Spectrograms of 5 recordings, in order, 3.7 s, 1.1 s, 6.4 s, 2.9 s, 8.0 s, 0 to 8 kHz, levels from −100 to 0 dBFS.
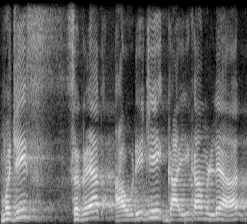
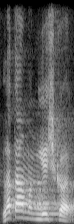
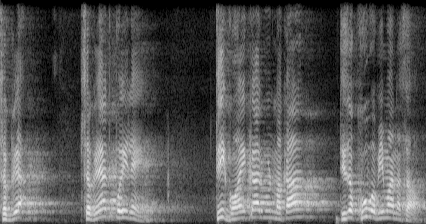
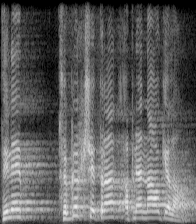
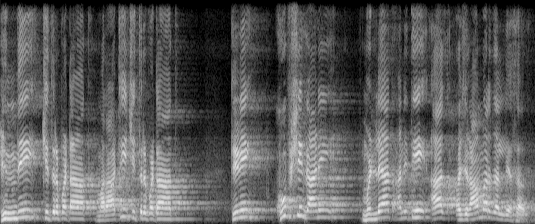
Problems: low volume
